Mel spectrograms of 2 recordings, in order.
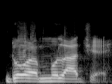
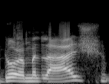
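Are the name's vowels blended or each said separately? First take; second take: separate; blended. First: Each vowel is pronounced separately and clearly. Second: The vowels blend together in a French style. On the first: The speaker calls it right. "you actually are supposed to pronounce each vowel individually" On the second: The speaker calls it wrong. "I always give it a much more French pronunciation"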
